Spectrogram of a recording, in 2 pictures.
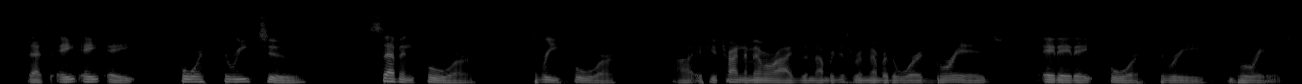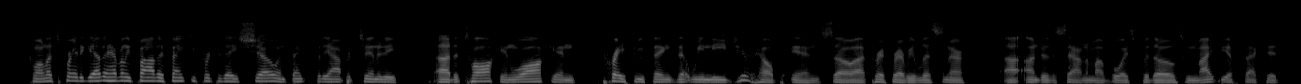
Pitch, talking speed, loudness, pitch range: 105 Hz, 160 wpm, -47 LUFS, 95-120 Hz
